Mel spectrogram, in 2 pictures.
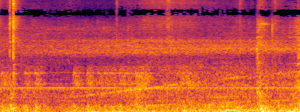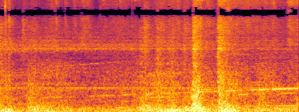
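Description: A train's motor whines, rising in pitch.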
